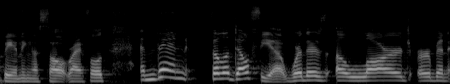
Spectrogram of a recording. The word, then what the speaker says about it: Philadelphia: with what they're doing philadelphia actually has four syllables instead of five i still live there it's philadelphia are they actually is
